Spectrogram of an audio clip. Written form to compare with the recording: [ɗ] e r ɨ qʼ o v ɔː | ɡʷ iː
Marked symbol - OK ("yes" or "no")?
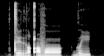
no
